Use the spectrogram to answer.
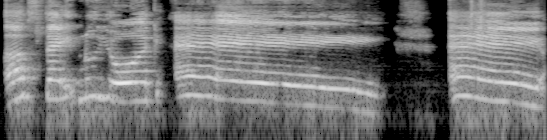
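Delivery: slow, stretched celebratory call-out; drawn-out cheer. Real, not acted. Host hailing upstate New York viewers, drawn-out cheer. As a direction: cheer them on, stretching the vowels.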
